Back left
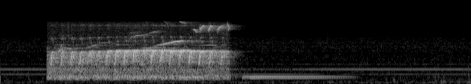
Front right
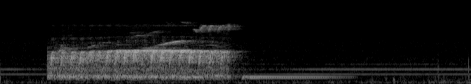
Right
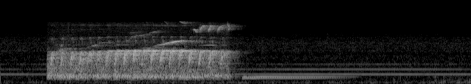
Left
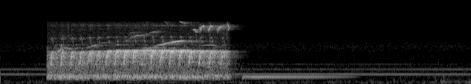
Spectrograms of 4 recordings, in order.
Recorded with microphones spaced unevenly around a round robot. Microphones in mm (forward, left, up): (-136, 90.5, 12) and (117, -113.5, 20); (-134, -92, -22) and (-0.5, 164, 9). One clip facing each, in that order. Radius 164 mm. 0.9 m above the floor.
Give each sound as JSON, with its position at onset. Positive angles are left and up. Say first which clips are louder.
{"t": 0.5, "sound": "a bird", "louder": "back left 4 dB, left 1 dB", "azimuth_deg": 115, "distance_m": 0.7}
{"t": 2.4, "sound": "a ringtone", "louder": "back left 4 dB, left 2 dB", "azimuth_deg": 10, "distance_m": 3.0}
